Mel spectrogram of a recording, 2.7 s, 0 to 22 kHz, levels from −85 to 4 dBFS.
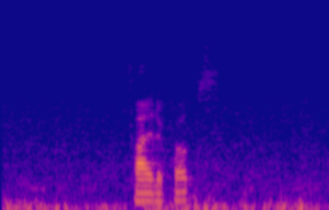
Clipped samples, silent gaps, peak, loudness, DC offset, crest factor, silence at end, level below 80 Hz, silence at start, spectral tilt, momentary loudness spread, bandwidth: under 0.1%; none; -16 dBFS; -34 LUFS; under 0.1%; 22 dB; 0.1 s; -50 dBFS; 0.05 s; -8 dB/octave; 25 LU; 10.5 kHz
